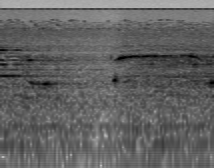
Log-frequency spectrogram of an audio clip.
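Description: Near silence: faint ballpark crowd ambience, with a faint high held note, like a distant call or whistle, starting a little over a second in.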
